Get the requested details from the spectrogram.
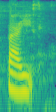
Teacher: la pronunciamos en dos sonidos o golpes de voz por separado · País tiene el acento en is, por lo tanto esa es la tónica y por lo tanto está cumpliendo esa condición para formar un hiato.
